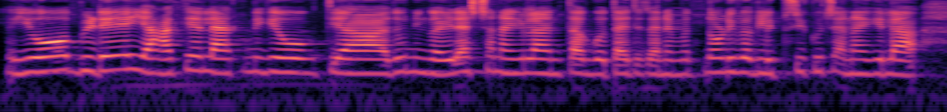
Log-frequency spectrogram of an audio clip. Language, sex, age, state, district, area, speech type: Kannada, female, 18-30, Karnataka, Tumkur, rural, spontaneous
